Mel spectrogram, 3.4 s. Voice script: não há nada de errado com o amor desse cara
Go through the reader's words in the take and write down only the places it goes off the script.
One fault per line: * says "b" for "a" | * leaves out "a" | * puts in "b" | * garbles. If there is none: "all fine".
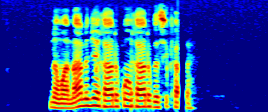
* says "errado" for "amor"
